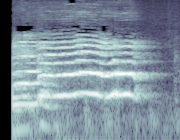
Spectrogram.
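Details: Siberian Husky screaming because its owner won't let it go outside: one loud, drawn-out harmonic wail indoors, steady then slightly wavering before fading after about two seconds.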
